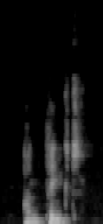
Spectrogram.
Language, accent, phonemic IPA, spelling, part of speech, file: English, Southern England, /ʌnˈpɪŋkt/, unpinked, adjective, LL-Q1860 (eng)-unpinked.wav
- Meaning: Not pinked; of clothing or fabric, not ornamented with holes or scallops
